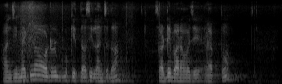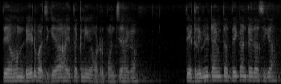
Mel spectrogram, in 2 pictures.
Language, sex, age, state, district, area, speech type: Punjabi, male, 30-45, Punjab, Fatehgarh Sahib, rural, spontaneous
